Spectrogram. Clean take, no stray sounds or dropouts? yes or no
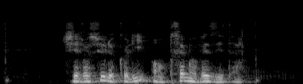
yes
